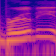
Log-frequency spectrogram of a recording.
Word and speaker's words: Berube: Instead of Berube, it's Berube.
